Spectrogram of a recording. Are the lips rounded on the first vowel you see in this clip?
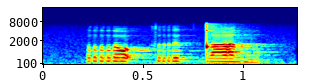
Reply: yes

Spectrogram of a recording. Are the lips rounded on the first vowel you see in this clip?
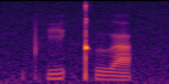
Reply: no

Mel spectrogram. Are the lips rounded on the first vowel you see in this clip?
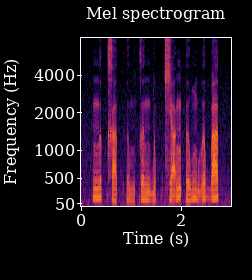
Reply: no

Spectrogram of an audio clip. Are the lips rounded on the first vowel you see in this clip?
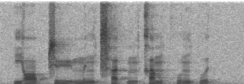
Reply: yes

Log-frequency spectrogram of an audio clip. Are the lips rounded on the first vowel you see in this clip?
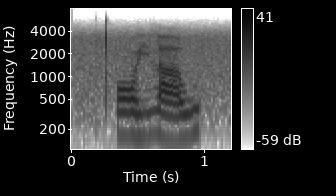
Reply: yes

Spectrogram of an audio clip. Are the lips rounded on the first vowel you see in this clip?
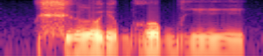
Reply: yes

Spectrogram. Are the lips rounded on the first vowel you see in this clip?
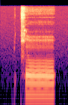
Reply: yes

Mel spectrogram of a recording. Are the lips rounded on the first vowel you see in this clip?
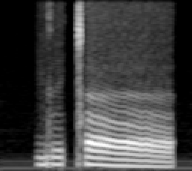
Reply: yes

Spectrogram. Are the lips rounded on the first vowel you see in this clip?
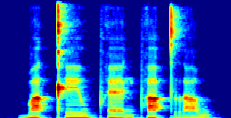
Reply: no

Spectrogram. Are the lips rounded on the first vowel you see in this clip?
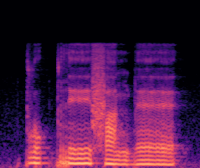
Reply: yes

